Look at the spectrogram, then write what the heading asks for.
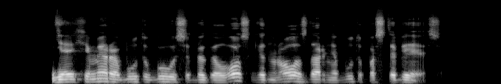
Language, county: Lithuanian, Klaipėda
